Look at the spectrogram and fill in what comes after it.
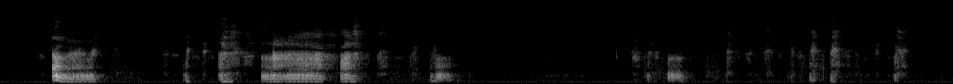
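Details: Schnauzer growling in play with a cat, which catches her paws in his beard. Loud, harsh growls come in uneven bursts, with a long rumbling stretch early on, then quieter broken grumbles and snorts.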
